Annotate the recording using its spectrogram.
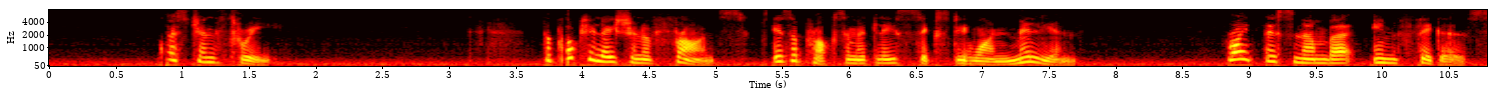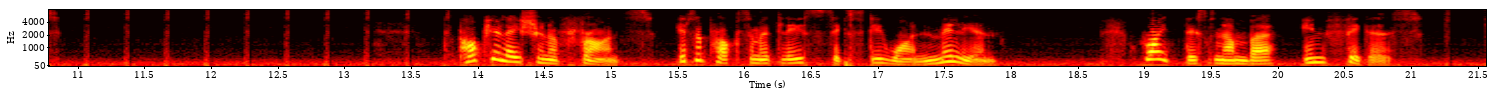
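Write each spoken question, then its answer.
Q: The population of France is approximately 61 million. Write this number in figures.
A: 61,000,000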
